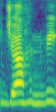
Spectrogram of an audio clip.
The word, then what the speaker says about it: जाह्नवी: ठीक है, जब आप इसको प्रोनाउंस करोगे तो क्लियर हो जाएगा कि ना पहले नहीं पड़ेगा, बल्कि पहले किसका उच्चारण आना चाहिए, हा का होना चाहिए, फिर ये होता है जाह्नवी।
